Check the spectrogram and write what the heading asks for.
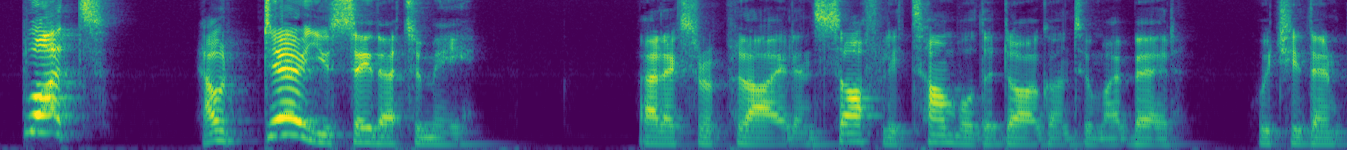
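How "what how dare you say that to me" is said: loud, high gasp of offence; hammed-up indignation; mock outrage. A narrator's reading. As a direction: act scandalised at a dog. Mock outrage at the dog's bark.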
